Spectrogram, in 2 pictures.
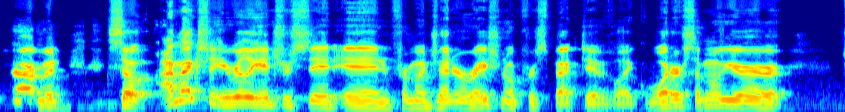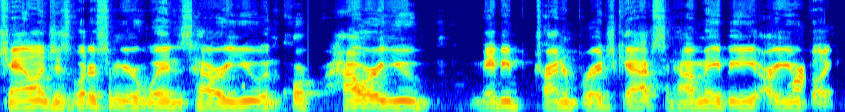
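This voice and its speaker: A man's voice: mid-range voice, moderate pace, sharp tone. A man co-hosting a casual talk show, asking curious, probing questions. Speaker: co-host. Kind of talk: casual interview chat.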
